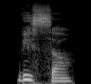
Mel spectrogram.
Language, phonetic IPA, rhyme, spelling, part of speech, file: Hungarian, [ˈvisːɒ], -sɒ, vissza, adverb / noun, Hu-vissza.ogg
- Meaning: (adverb) back, backwards; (noun) wrong side (the side designed to be worn or placed inward; as, the wrong side of a garment or of a piece of cloth)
